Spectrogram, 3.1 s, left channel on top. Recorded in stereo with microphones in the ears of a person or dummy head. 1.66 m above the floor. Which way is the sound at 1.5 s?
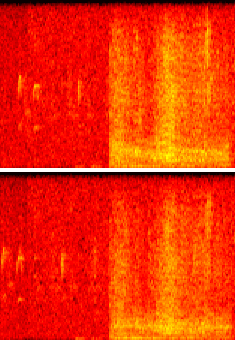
55° left (ahead or behind).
